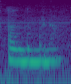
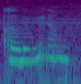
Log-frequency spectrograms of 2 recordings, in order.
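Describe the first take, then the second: No difference in how they are said.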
